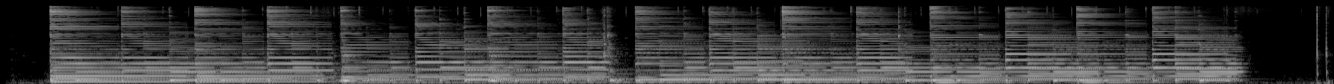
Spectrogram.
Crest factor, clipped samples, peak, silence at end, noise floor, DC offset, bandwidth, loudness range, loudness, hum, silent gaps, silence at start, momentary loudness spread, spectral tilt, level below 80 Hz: 20 dB; under 0.1%; -6 dBFS; 0.05 s; -57 dBFS; under 0.1%; 17 kHz; 2 LU; -25 LUFS; none; none; 0.5 s; 7 LU; -4 dB/octave; -58 dBFS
